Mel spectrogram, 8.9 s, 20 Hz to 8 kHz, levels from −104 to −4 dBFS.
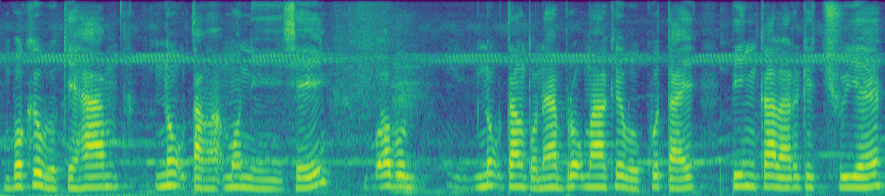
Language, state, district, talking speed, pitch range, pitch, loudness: Kokborok, Tripura, West Tripura, 120 wpm, 155-170 Hz, 165 Hz, -18 LUFS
